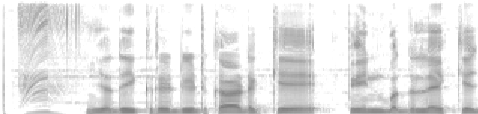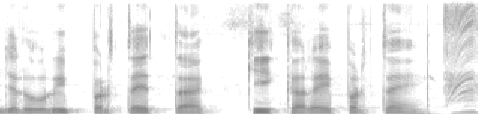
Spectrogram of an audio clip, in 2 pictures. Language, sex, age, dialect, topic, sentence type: Maithili, female, 25-30, Angika, banking, question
